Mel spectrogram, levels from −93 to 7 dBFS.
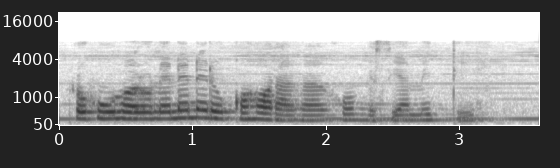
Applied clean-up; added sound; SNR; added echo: none; Glass; 20 dB; none.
